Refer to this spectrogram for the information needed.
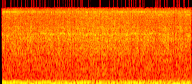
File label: mammoth idle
